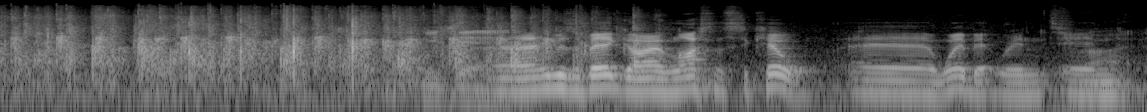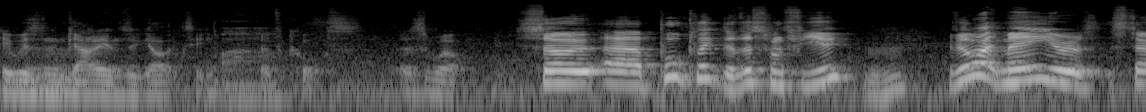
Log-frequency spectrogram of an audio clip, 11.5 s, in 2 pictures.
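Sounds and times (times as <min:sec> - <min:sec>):
round of applause: 0:00.0 - 0:03.4
speech: 0:02.2 - 0:11.4.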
